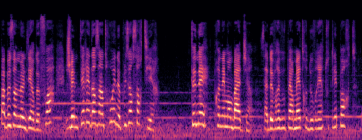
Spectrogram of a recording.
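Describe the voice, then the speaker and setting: Anxious, high-voiced young research assistant. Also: female voice, brisk, a bit bright, soft background music. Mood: anxious, explaining. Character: anxious, self-blaming young female research assistant, trapped. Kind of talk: French video game dub.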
